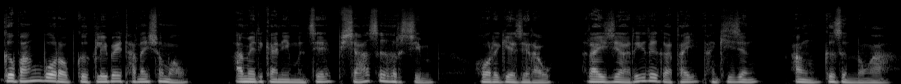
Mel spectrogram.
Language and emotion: Bodo, fearful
